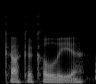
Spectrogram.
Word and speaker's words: cacocallia: Is it C-A-C-O-C-A-L-L-I-A, cacacalia.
